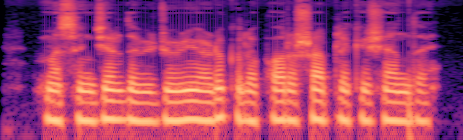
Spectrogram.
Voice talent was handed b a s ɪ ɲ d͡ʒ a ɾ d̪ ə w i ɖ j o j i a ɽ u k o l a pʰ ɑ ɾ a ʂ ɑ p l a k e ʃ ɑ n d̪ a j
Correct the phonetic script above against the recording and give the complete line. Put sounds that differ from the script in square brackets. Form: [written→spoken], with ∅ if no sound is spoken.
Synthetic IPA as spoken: [b→m] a s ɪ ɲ d͡ʒ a ɾ d̪ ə w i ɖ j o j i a ɽ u k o l a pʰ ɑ ɾ a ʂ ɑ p l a k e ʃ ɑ n d̪ a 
